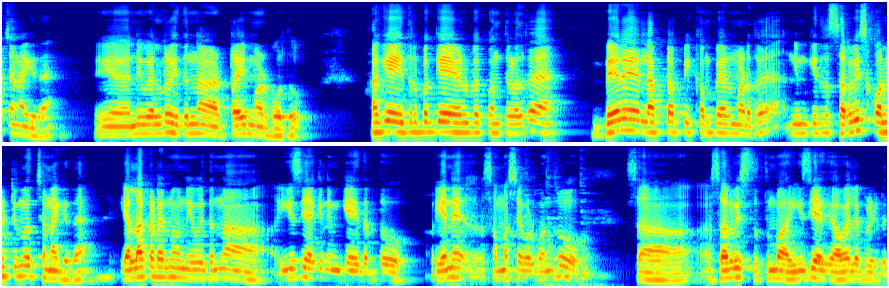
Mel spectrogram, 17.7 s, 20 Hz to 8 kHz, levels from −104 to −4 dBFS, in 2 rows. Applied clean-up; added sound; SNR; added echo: classical method log-MMSE.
